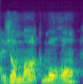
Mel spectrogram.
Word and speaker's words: Jean-Marc Morand: I tried all of the Hospice de Nuit reds with Jean-Marc Morand, whose name sounds a lot better, even with my bad French accent, than if you pronounce it in the English way.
